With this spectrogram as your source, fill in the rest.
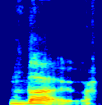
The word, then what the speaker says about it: though: Though, though. So, though rhymes with go.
